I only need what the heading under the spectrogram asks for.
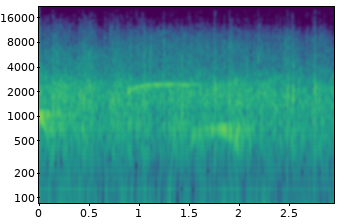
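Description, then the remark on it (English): An audience applauds steadily for the fact that God is building his church, a dense wash of many hands clapping at even loudness throughout, with a few faint whistles rising above the noise. “for me, it's the fact that we're applauding the fact that God is building his church and she has a central place in his plan for the earth.”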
